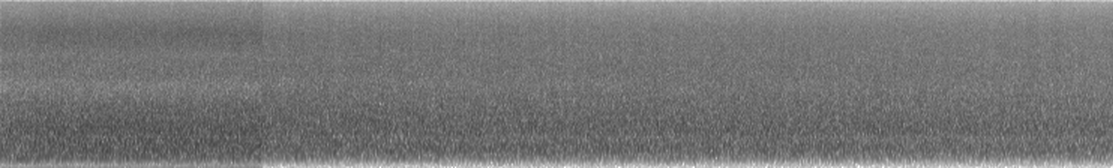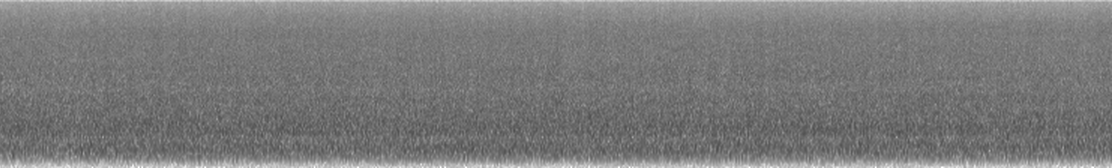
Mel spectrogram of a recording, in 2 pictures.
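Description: Steady rush of a mountain waterfall, changing about three and a half seconds in to the close rush of a stream cascading over rocks, a little quieter.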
